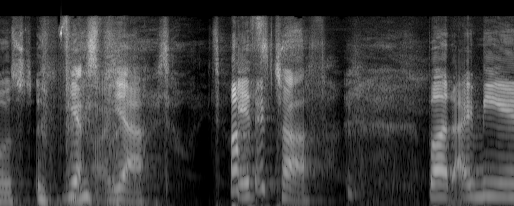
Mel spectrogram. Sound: laughs softly

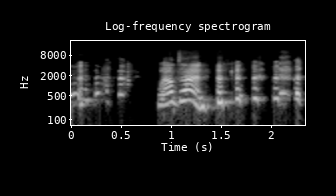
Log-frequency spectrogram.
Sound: board members laughing

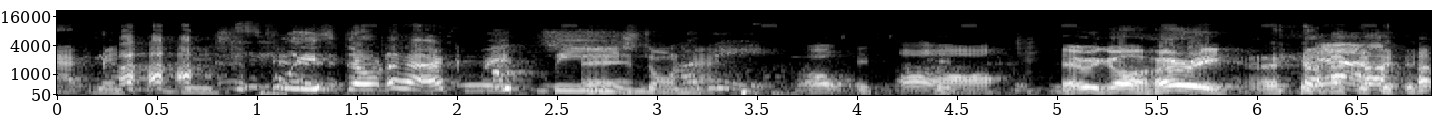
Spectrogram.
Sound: laugh

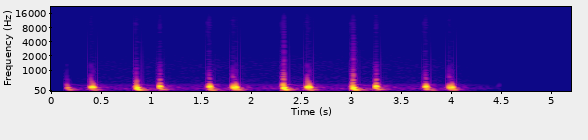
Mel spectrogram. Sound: heart beat

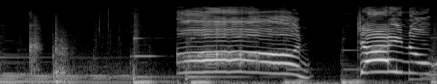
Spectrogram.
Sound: groaning

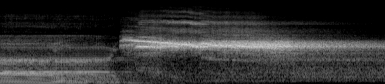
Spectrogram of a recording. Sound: low throat singing; bird cry

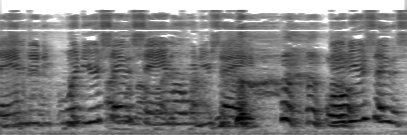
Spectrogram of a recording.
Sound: laughs

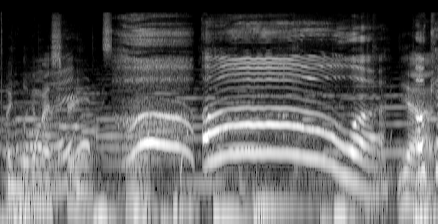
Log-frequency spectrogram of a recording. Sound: gasping happily

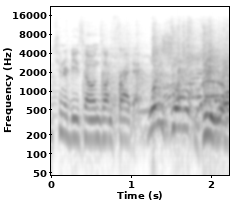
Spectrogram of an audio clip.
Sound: audience applauding

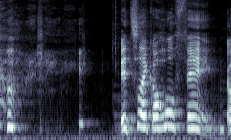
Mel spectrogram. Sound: chuckling

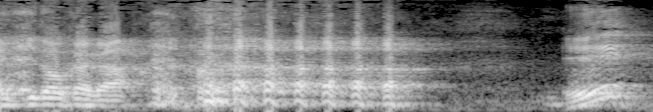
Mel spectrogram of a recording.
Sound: laughs

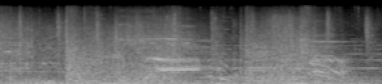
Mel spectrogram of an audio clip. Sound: groaning

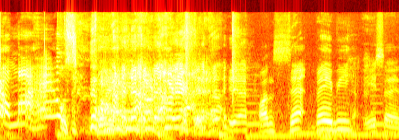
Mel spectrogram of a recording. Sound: Sidemen laughing

